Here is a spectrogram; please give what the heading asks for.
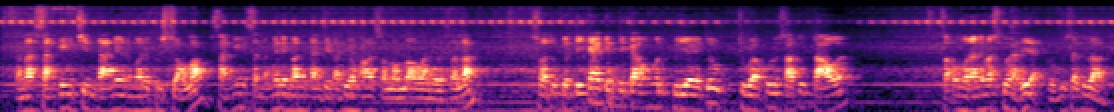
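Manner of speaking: ordinary delivery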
